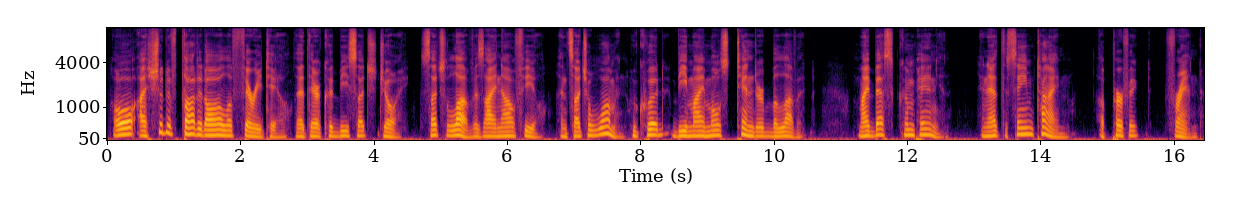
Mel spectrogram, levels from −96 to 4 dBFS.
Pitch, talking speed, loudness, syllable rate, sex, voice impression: 140 Hz, 160 wpm, -18 LUFS, 3.9 syllables/s, male, very masculine, middle-aged, slightly thick, slightly muffled, sincere, friendly, slightly kind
